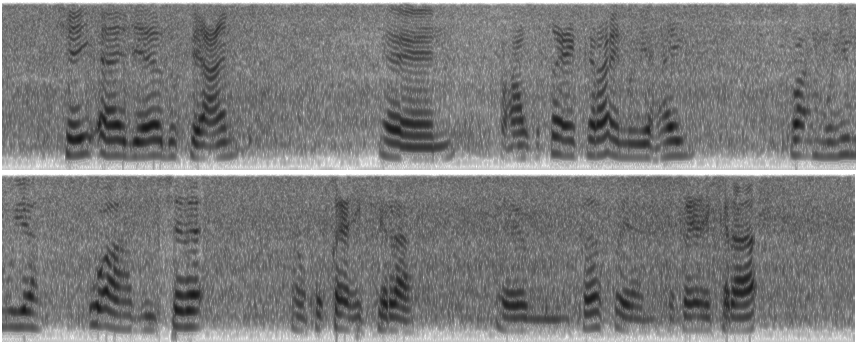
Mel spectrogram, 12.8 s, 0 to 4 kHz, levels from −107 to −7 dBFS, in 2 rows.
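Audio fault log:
The speech signal holds steady across the whole recording with no audible technical faults.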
